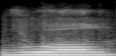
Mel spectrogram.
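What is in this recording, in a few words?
"vôl", Slovak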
